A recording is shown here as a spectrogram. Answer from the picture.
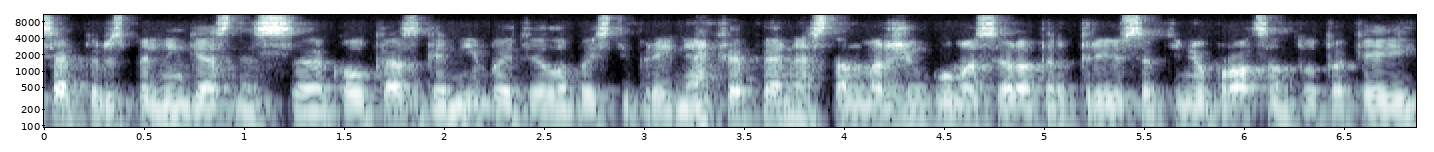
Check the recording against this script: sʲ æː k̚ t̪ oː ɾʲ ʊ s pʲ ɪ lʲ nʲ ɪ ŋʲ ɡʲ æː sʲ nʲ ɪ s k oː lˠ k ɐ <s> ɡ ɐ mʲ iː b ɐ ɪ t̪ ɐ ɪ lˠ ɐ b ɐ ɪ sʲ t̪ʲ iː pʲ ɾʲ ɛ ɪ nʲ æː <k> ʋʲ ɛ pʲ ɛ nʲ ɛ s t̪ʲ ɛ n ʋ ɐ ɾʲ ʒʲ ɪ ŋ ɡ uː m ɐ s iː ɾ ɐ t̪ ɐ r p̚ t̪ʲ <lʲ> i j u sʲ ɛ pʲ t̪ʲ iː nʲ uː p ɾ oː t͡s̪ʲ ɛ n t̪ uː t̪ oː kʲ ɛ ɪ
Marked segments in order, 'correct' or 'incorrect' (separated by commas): correct, correct, incorrect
